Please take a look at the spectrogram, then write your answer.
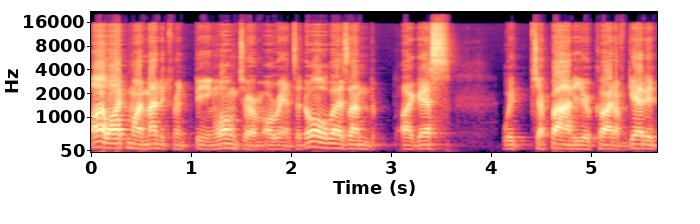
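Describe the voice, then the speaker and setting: With a Finnish accent, a man speaks at a moderate pace and medium pitch, his pitch varying in an ordinary way. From Finland. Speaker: stock investing youtuber. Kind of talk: investment analysis monologue. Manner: halting, self-correcting.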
